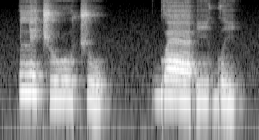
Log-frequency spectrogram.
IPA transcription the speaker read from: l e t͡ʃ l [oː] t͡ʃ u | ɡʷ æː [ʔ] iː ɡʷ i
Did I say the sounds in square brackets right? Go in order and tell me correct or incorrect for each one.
incorrect: uː, correct

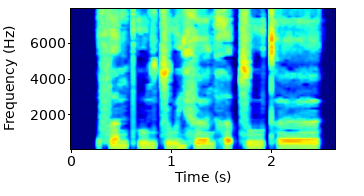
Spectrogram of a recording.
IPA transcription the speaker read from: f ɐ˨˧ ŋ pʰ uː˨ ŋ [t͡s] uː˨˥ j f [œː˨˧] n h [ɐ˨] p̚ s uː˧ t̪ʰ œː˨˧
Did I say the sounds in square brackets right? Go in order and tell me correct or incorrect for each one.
correct, correct, correct

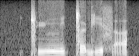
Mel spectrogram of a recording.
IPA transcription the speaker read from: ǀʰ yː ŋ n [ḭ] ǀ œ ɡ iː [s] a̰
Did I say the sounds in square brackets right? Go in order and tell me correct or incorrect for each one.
incorrect: i, correct

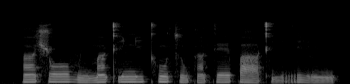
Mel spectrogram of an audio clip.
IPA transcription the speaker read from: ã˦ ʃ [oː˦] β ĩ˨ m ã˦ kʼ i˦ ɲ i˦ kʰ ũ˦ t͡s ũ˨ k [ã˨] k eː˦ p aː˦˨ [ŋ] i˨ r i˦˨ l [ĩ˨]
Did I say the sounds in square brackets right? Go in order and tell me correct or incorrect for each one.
correct, correct, incorrect: kʼ, correct

